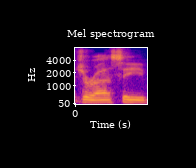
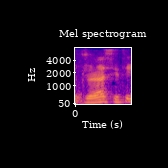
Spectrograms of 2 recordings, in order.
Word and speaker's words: Geraci: you pronounce it uh it is Italian we pronounce it jasi but that's mostly just because we're lazy Americans and we're not going to get people to pronounce it correctly okay so jity is actually a quite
